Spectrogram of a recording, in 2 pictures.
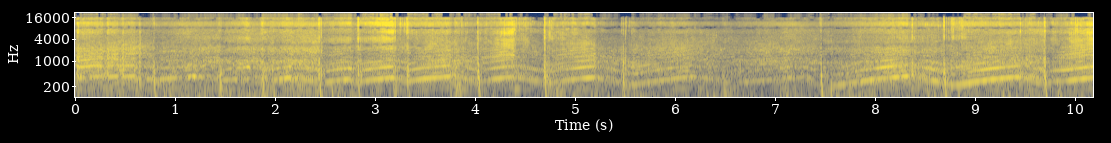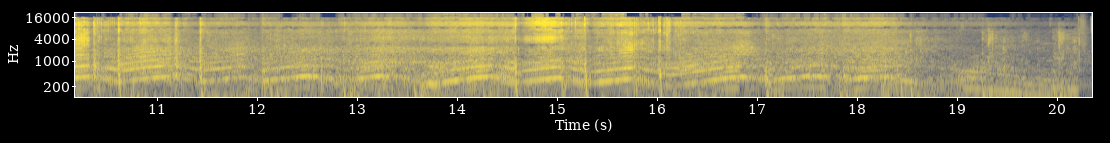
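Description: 2015 Nissan 370Z Nismo with an upgraded 3.7-liter V6 racing in Need for Speed, engine note climbing and dropping repeatedly through gear changes, loud and steady with faint tire squeal throughout.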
